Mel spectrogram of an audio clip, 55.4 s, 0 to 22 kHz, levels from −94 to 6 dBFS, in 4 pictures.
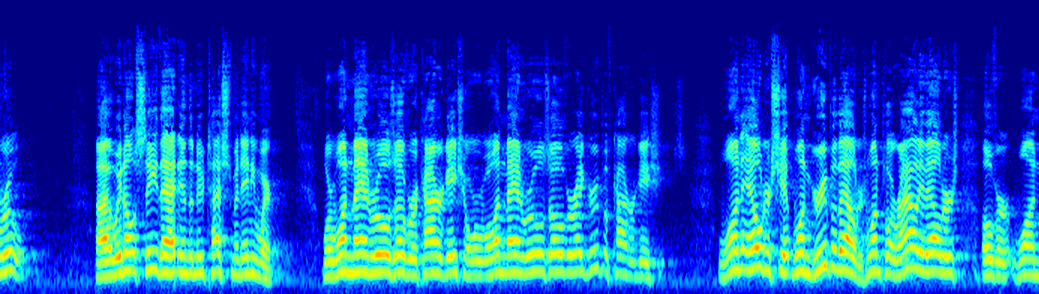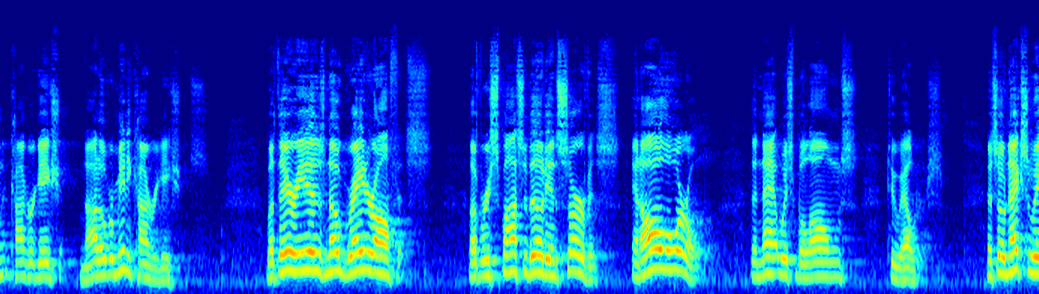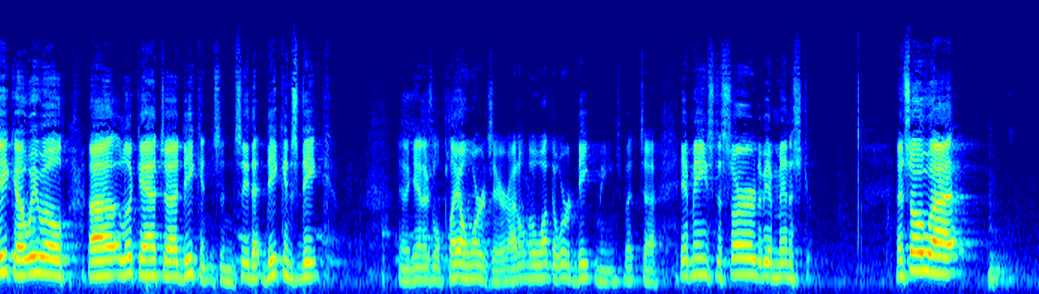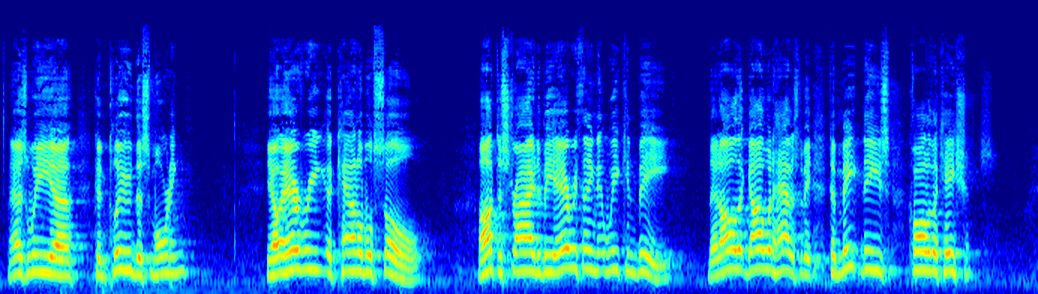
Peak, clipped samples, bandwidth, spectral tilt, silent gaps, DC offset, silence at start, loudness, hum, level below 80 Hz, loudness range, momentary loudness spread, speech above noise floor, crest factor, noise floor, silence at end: -10 dBFS; under 0.1%; 14 kHz; -4.5 dB/octave; none; under 0.1%; 0 s; -29 LUFS; none; -78 dBFS; 9 LU; 17 LU; 40 dB; 20 dB; -70 dBFS; 0.9 s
